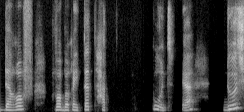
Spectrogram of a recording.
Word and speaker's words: durch: Durch ini memang tulisannya durch ya. Tapi orang Jerman lebih senang bacanya durch.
